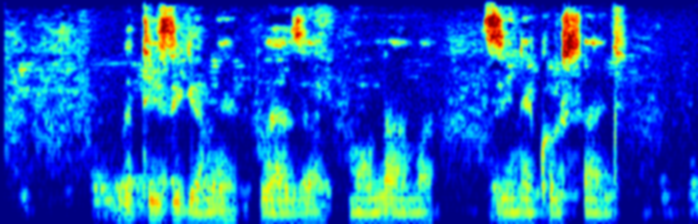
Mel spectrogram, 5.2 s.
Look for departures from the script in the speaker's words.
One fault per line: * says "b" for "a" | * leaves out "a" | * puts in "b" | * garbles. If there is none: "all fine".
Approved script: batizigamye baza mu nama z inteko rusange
all fine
